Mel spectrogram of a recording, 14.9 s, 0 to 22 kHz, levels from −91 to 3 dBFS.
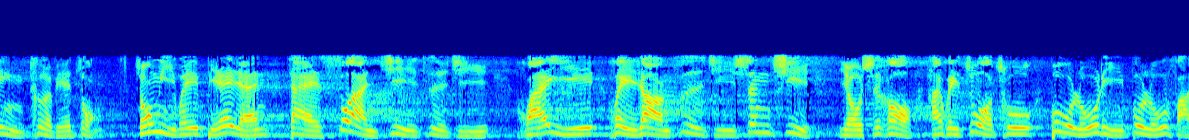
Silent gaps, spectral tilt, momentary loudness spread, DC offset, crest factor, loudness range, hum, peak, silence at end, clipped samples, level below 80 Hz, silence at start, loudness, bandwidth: none; -2.5 dB/octave; 12 LU; under 0.1%; 20 dB; 2 LU; none; -10 dBFS; 0 s; under 0.1%; -68 dBFS; 0 s; -29 LUFS; 4.6 kHz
